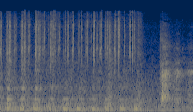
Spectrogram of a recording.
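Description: A rapid, crackly run of sharp clicks and rustles while the knee is bent and worked by hand during a bone-setting check, ending just before the close.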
